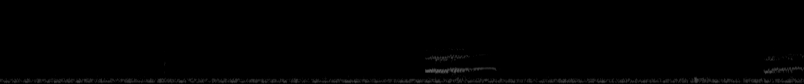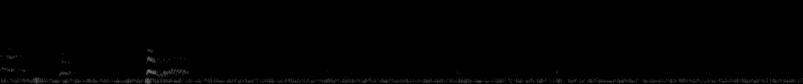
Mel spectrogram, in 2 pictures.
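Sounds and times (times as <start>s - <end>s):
cat trilling: 4.2s - 5.0s, 7.6s - 8.8s, 9.5s - 10.0s.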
